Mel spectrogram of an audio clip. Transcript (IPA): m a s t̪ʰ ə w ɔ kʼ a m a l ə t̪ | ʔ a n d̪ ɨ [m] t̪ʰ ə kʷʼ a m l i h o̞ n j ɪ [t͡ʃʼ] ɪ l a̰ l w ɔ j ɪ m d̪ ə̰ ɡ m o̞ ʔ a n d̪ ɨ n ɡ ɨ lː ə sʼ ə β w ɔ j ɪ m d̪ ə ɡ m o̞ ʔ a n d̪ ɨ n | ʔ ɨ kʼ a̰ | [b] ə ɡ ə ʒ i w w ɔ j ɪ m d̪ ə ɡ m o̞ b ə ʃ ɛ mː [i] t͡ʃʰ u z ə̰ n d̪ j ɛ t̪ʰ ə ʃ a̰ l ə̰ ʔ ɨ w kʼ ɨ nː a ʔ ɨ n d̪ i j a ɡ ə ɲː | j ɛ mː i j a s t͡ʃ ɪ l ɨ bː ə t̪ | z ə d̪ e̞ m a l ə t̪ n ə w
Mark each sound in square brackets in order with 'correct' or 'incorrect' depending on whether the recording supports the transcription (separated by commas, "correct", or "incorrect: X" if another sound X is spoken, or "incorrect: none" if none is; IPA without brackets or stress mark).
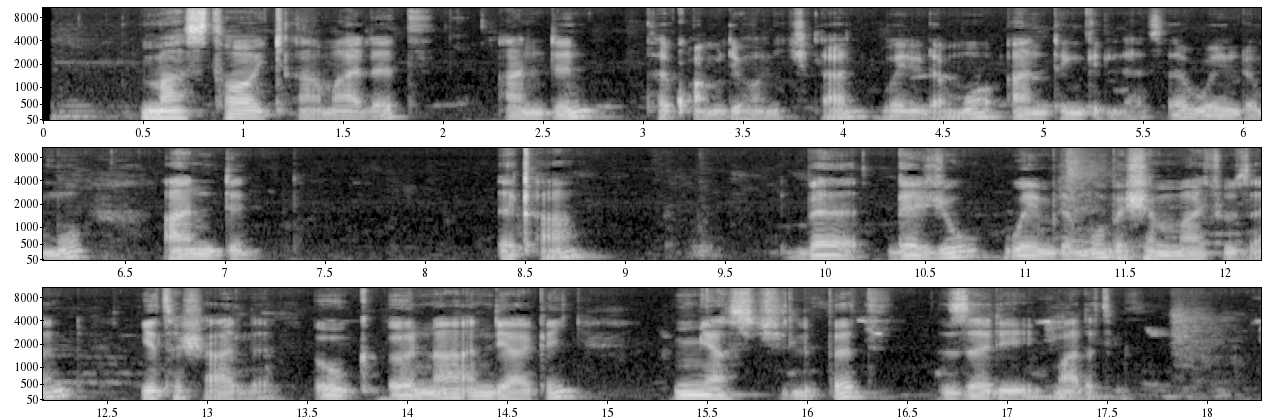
incorrect: n, incorrect: t͡ʃ, correct, incorrect: a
